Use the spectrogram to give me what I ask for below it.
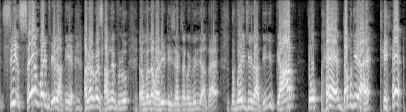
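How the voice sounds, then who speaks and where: A high-voiced man with an Indian accent teaches physics in a live online class. He talks quickly and energetically, chatty and encouraging as he reads out messages from students.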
